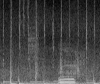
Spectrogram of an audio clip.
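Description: Background music with deep, falling kick-drum beats over a steady low bass, and a short held note about a second in.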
